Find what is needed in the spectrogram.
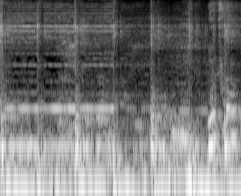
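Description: Live band music for Thai ramwong dancing: a drum kit keeping a steady beat over a heavy bass line, with sustained keyboard-like tones above.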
